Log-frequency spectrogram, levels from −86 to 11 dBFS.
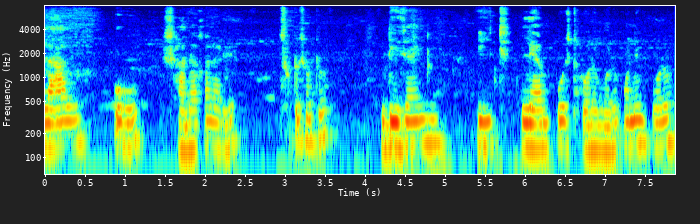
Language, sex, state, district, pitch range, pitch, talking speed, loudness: Bengali, male, West Bengal, Dakshin Dinajpur, 130-145 Hz, 140 Hz, 115 wpm, -18 LUFS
